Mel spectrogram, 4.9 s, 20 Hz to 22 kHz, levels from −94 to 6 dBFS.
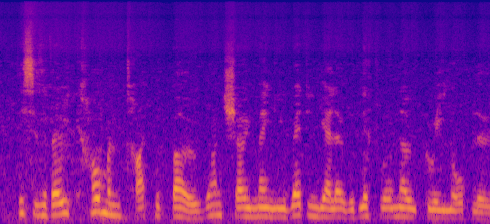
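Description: Noise suppressor artifacts run through the whole recording. The suppressor pulls the room noise down by about 17 dB between phrases and lets it swell back under the speech. On a spectrogram the noise floor pumps in blocks.

Speech cut by the noise suppressor occurs at 0.77–0.92 s, 1.27–1.58 s and 3.47–3.83 s, dipping by about 11, 13 and 17 dB. The suppressor mistook soft speech for the background, which sits about 15 dB below the voice, so those parts sound swallowed. The waveform envelope sags there.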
